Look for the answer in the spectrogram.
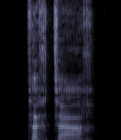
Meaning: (proper noun) Tartarus (a dark and gloomy part of the realm of Hades, reserved for the damned and the wicked, such as the Titans; an equivalent of hell in Greek and Roman mythology)
- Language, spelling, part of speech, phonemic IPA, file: French, Tartare, proper noun / noun, /taʁ.taʁ/, LL-Q150 (fra)-Tartare.wav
